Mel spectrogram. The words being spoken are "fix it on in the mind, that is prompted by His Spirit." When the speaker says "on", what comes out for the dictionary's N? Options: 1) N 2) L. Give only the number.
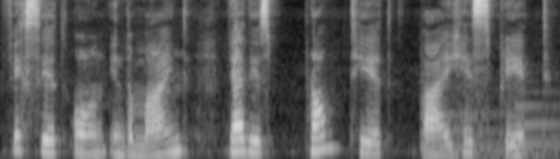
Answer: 1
